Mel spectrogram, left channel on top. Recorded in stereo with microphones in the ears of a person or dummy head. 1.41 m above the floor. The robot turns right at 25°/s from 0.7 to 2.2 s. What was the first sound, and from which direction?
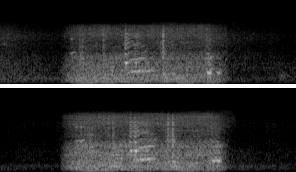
Only background noise.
